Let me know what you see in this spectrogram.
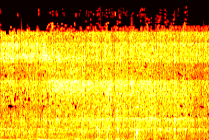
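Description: Shallots, tomato and cashew nuts sizzling steadily in a hot pan.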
